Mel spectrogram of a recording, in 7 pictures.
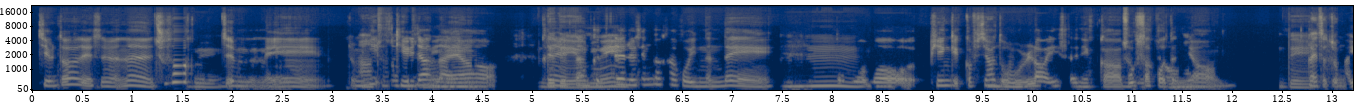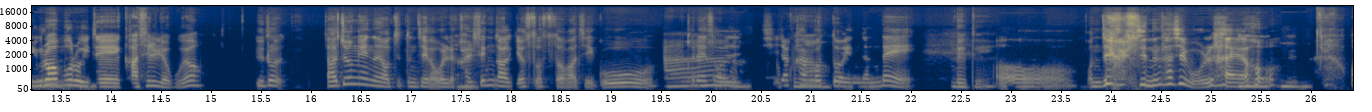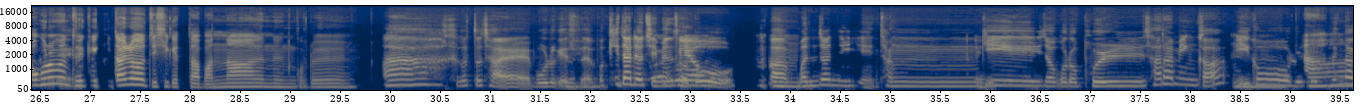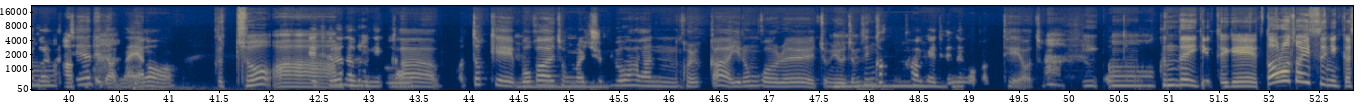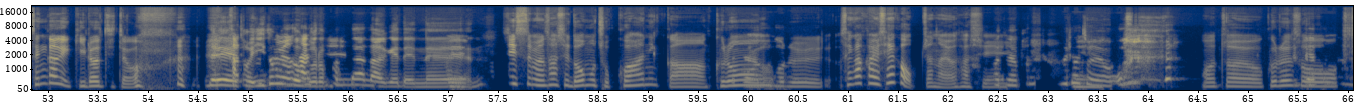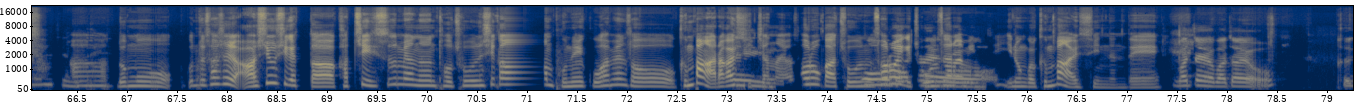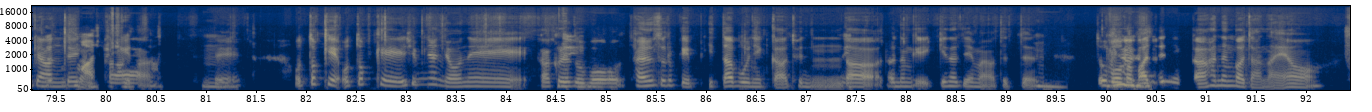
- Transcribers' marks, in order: distorted speech; other background noise; laughing while speaking: "언제 갈지는 사실 몰라요"; tapping; static; gasp; other noise; laugh; unintelligible speech; laugh; laugh
- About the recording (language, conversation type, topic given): Korean, unstructured, 연애에서 가장 중요한 가치는 무엇이라고 생각하시나요?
